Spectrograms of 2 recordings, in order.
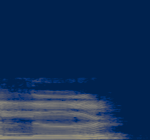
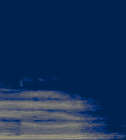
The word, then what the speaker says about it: l'heure: À l'heure. Last E is not to be pronounced. À l'heure.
